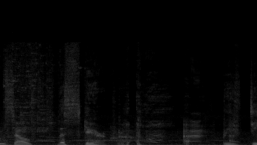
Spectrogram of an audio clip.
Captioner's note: coughing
